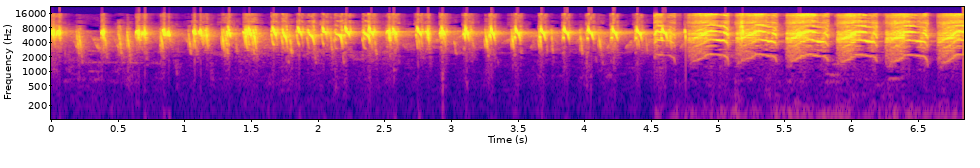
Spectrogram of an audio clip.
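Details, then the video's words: Crimson sunbird, rambatan-style tutor recording for training songbirds: a long steady string of high, sharp chirps about three per second, then harsher arched notes over a low hum. "MASTERAN SOGOK ONTONG MATERI RAMBATAN"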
